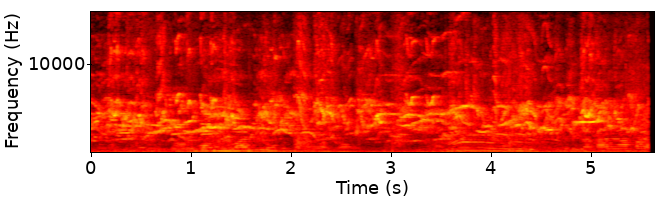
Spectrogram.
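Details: Oriental magpie-robin (kacer) singing: a dense, continuous stream of high, fast-changing whistles, trills and chattering notes with no real pauses, plus faint lower voices underneath.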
